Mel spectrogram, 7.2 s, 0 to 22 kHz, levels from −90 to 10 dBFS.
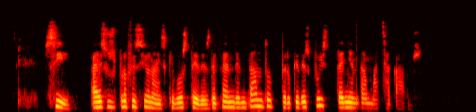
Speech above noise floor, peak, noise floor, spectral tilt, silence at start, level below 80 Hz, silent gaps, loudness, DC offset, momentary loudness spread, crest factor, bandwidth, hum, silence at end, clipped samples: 57 dB; -10 dBFS; -84 dBFS; -5.5 dB/octave; 0.7 s; -64 dBFS; none; -27 LUFS; under 0.1%; 18 LU; 18 dB; 10 kHz; none; 0.85 s; under 0.1%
